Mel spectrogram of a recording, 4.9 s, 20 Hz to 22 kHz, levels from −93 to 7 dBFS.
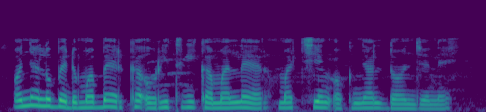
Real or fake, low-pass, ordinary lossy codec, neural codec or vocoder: real; 5.4 kHz; none; none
